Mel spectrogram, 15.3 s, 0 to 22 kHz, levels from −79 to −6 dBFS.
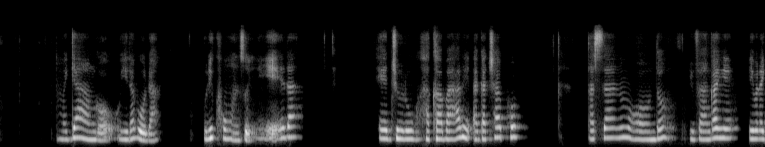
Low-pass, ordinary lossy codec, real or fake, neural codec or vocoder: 10.8 kHz; AAC, 64 kbps; fake; codec, 24 kHz, 0.5 kbps, DualCodec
